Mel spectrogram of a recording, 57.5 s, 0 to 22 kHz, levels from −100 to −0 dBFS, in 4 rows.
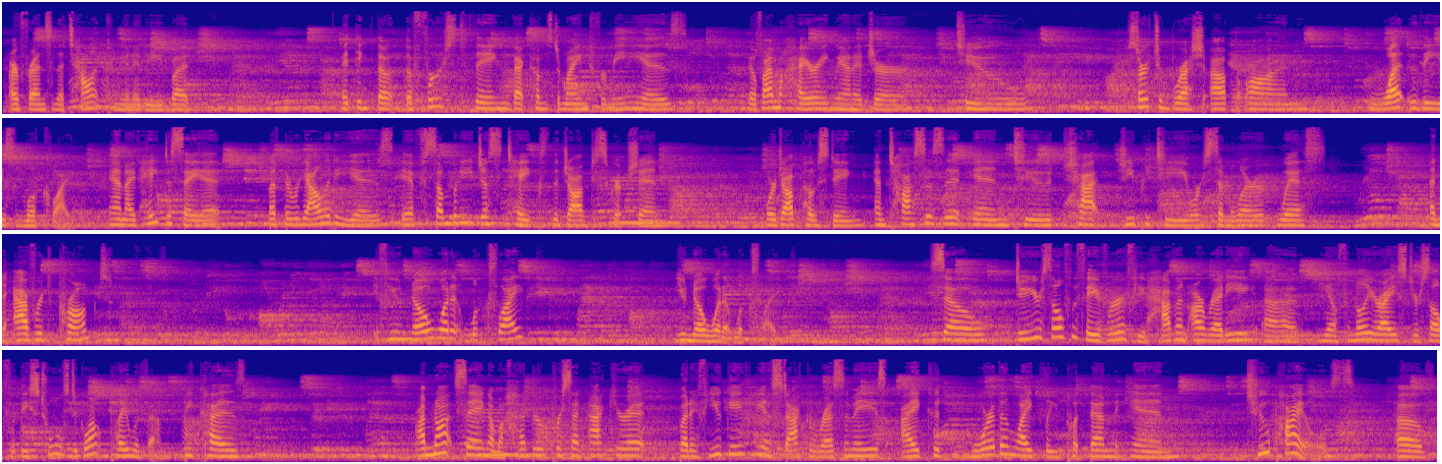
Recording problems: voice in the background; loud; throughout; 8 dB below the speech

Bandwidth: 15 kHz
